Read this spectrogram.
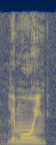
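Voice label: "Lia Mony", San Lucas Quiaviní Zapotec; Monica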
